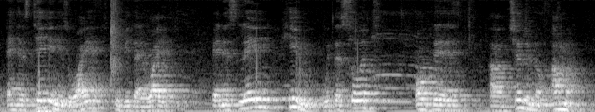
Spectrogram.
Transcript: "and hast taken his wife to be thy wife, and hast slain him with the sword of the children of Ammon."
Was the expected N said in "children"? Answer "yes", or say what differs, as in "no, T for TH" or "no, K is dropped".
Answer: yes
